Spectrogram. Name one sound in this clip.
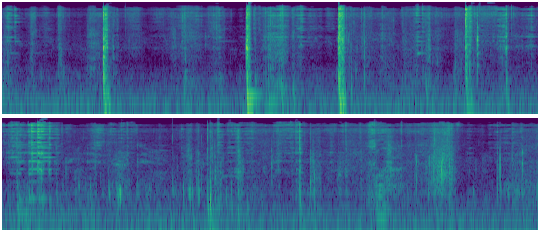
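A metal bar scrapes and knocks against rock.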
